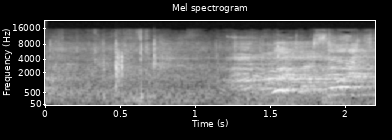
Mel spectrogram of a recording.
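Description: Men's voices shouting in a large sports hall, with a single thump about half a second in.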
